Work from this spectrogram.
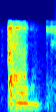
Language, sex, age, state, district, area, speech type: Manipuri, female, 60+, Manipur, Imphal East, urban, conversation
